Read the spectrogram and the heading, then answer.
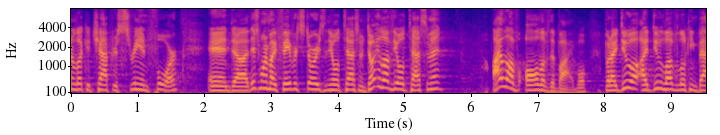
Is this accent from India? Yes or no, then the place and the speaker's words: no; Brantford, Ontario, Canada; now in Chicago, United States; we're both from Brantford.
